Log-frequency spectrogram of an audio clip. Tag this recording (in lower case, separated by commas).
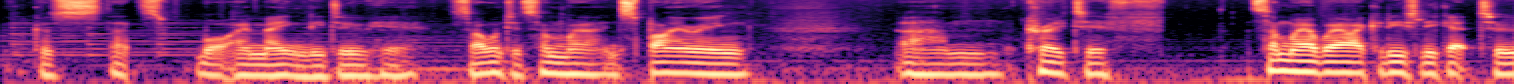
speech, music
